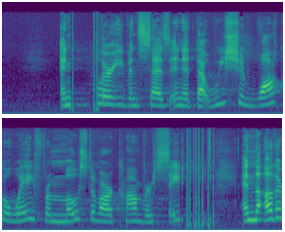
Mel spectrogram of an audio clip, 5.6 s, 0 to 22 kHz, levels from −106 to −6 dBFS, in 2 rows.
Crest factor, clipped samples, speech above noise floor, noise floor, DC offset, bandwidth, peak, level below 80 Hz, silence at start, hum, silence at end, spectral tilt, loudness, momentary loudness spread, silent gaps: 26 dB; under 0.1%; 32 dB; -69 dBFS; under 0.1%; 16.5 kHz; -12 dBFS; -84 dBFS; 0.6 s; none; 0 s; 0.5 dB/octave; -36 LUFS; 10 LU; none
